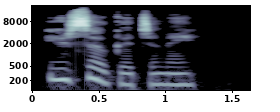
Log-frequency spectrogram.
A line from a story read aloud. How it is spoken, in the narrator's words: Padme murmured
